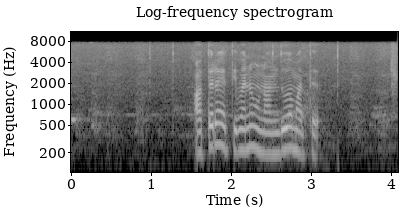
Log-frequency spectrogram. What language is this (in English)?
Sinhala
